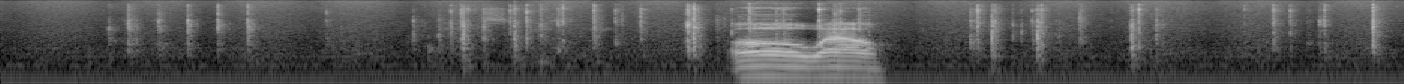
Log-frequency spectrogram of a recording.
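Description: Rapid, uneven keystrokes on a computer keyboard clatter close by throughout, pausing briefly while someone speaks a short exclamation, then resuming.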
